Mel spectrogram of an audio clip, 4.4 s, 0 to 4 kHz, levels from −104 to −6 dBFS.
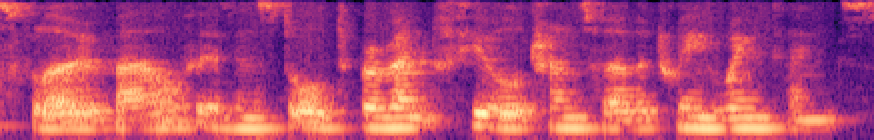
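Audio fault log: No faults heard.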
